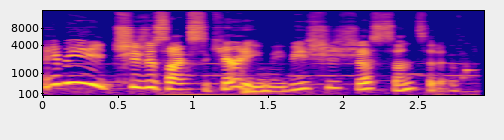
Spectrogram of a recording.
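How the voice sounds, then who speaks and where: A woman's voice: high-pitched, huge pitch swings, normal speed, fairly bright tone. A woman game streamer giving playful commentary and reading dialogue aloud as she plays. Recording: game music behind.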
